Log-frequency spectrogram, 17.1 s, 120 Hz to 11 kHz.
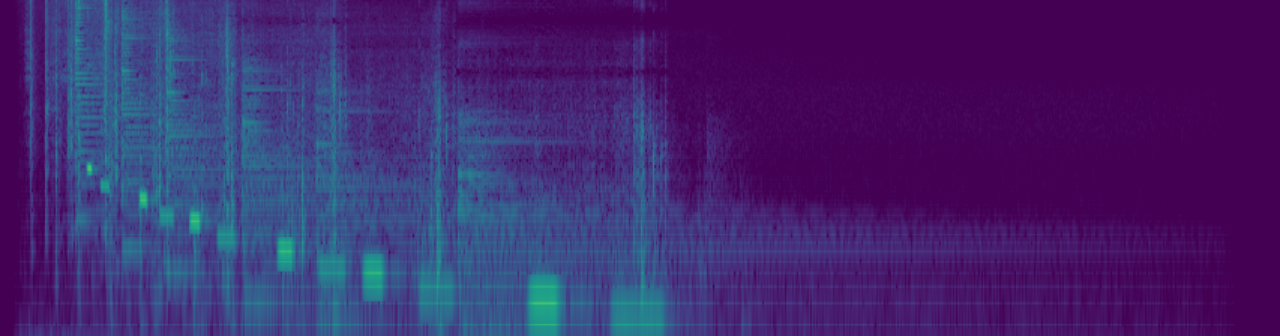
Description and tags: Cuckoo Clock, Breaking Down, A
Using one of my cuckoo clock recordings, I played it multiple times, each at a slower speed than the last, giving the impression of it breaking.
An example of how you might credit is by putting this in the description/credits:
The sound was recorded using a "H1 Zoom recorder" on 5th December 2017, also with Kontakt and Cubase.
clockwork, mechanical, clock, down, breaking, machine, tick, cuckoo, break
